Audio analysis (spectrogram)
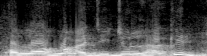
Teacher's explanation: Orang Betawi itu nyebut za itu jadi ja. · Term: za jadi jim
